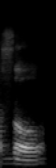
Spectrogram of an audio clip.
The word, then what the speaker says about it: co: Now we know how C is pronounced in Fijian. So it is a tho.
